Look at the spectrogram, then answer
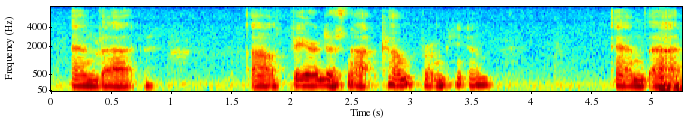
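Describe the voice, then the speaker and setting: Very slowly and with vocal fry, a woman with an American accent speaks in a very deep, low voice with a dark, mellow tone and fairly even intonation. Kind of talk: interview answer. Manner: hesitant, slow.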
